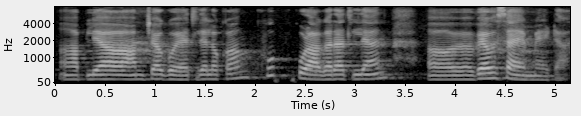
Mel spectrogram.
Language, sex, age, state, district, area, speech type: Goan Konkani, female, 45-60, Goa, Bardez, rural, spontaneous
